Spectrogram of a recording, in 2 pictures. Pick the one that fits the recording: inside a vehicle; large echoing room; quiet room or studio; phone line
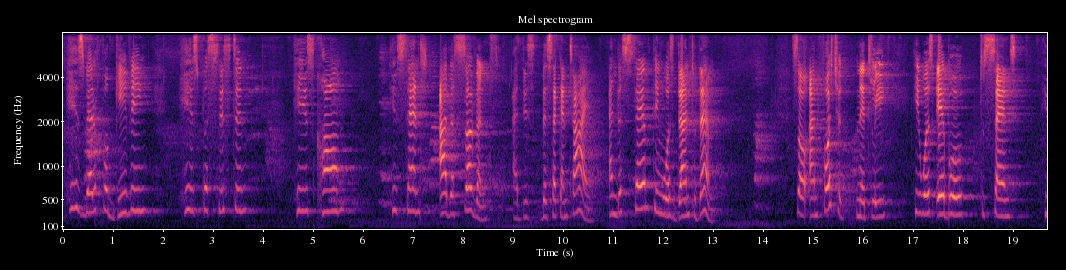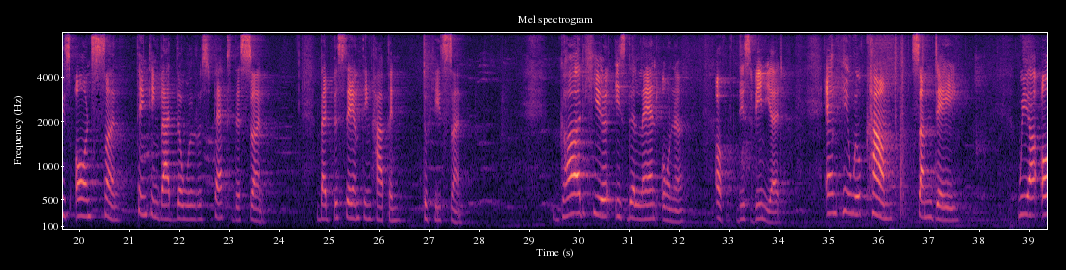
large echoing room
